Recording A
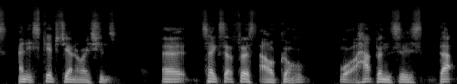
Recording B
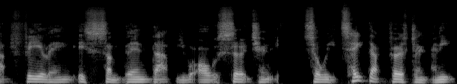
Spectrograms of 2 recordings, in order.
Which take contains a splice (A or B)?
B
